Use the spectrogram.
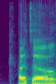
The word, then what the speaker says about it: Qodot: pronounce because if it Qodot versus Godot, it's like Cadeau like Quebec.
